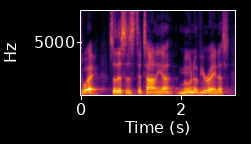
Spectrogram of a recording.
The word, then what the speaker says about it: Titania: So this, for the longest time, I was calling this Titania, but our school did a play, Midsummer Night's Dream, and I found out that it's actually pronounced Titania.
